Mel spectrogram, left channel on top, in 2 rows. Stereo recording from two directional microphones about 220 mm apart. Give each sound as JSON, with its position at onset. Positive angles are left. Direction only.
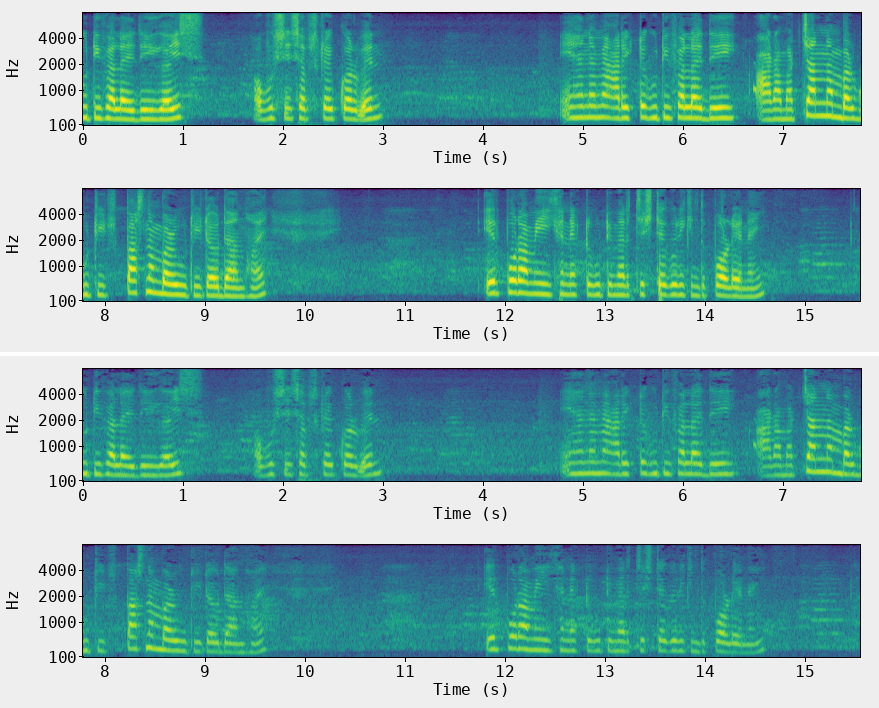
{"t": 0.0, "sound": "speech", "side_deg": 30}
{"t": 4.8, "sound": "speech", "side_deg": 30}
{"t": 11.8, "sound": "speech", "side_deg": 30}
